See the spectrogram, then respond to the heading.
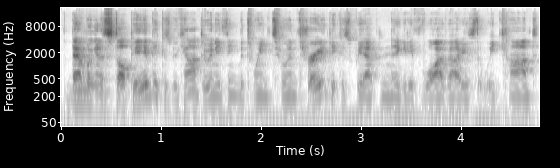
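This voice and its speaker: A low-pitched man, audibly congested from a cold, explains graph sketching on a whiteboard. His delivery is chatty and upbeat, with playful asides along the way. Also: animated, fast talker. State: sick, blocked-up nose. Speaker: maths tutor. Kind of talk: casual whiteboard maths tutorial.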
